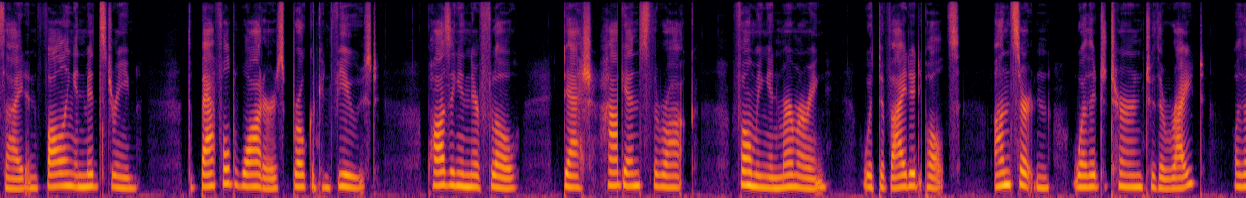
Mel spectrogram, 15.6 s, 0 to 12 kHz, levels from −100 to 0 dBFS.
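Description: At 3.92, 7.72 and 11.52 s the speech jumps abruptly forward, each time losing about a fifth of a second with no gap left behind. This regular skipping is likely audio missing between chunks: four-second blocks, with a short piece dropped at each handover.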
